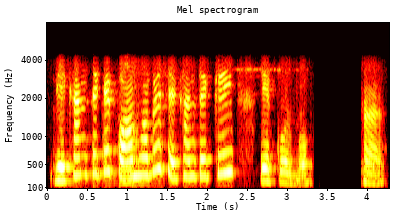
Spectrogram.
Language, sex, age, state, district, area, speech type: Bengali, female, 18-30, West Bengal, Paschim Bardhaman, rural, conversation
